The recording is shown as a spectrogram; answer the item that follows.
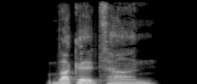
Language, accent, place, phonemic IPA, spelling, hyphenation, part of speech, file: German, Germany, Berlin, /ˈvakl̩ˌt͡saːn/, Wackelzahn, Wa‧ckel‧zahn, noun, De-Wackelzahn.ogg
- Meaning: loose tooth, wobbly tooth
